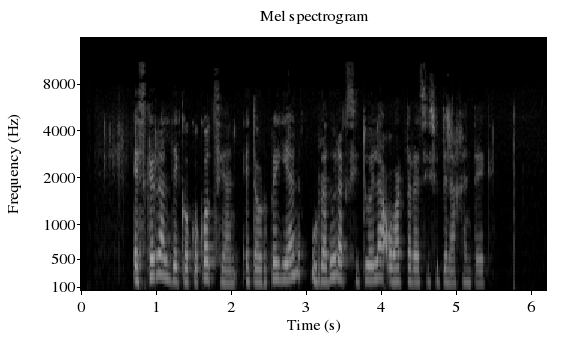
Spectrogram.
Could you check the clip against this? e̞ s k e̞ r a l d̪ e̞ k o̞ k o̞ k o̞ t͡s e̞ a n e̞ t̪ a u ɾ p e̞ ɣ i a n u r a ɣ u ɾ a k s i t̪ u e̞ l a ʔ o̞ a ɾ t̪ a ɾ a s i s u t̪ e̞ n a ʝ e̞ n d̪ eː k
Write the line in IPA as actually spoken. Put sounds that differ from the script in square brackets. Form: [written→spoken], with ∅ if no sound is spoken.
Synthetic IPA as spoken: e̞ s k e̞ r a l d̪ e̞ k o̞ k o̞ k o̞ t͡s e̞ a n e̞ t̪ a u ɾ p e̞ ɣ i a n u r a [ɣ→ð] u ɾ a k s i t̪ u e̞ l a ʔ o̞ a ɾ t̪ a ɾ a s i s u t̪ e̞ n a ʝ e̞ n [d̪→t̪] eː k

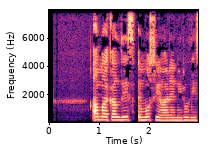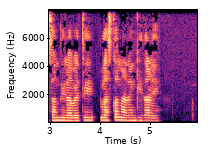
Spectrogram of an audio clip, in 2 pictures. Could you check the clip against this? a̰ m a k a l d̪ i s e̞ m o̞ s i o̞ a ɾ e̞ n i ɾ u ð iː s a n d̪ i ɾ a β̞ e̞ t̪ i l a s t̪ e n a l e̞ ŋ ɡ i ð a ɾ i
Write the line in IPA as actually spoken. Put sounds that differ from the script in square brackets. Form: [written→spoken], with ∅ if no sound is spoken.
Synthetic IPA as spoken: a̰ m a k a l d̪ i s e̞ m o̞ s i o̞ a ɾ e̞ n i ɾ u ð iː s a n d̪ i ɾ a β̞ e̞ t̪ i l a s t̪ [e→a] n a [l→ɾ] e̞ ŋ ɡ i ð a ɾ i

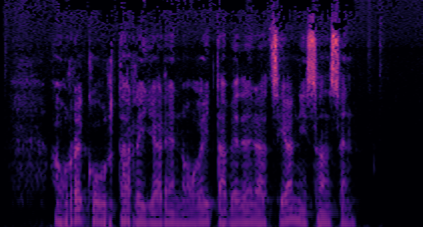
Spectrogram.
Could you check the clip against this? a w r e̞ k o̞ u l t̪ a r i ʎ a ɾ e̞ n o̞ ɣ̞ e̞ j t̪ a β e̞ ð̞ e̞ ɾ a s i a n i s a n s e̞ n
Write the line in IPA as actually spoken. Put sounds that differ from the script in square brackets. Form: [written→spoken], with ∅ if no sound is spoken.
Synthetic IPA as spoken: a w r e̞ k o̞ u [l→ɾ] t̪ a r i ʎ a ɾ e̞ n o̞ ɣ̞ e̞ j t̪ a β e̞ ð̞ e̞ ɾ a [s→t͡s] i a n i s a n s e̞ n

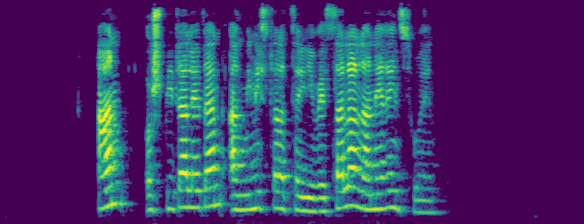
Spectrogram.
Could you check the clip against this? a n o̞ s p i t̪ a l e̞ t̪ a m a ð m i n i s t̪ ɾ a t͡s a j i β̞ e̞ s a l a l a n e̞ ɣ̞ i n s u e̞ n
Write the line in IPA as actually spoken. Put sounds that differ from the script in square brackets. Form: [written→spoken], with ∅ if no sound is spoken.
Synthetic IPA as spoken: a n o̞ s p i t̪ a l e̞ t̪ a [m→n] a ð m i n i s t̪ ɾ a t͡s a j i β̞ e̞ s a l a l a n e̞ ɣ̞ i n s u e̞ n

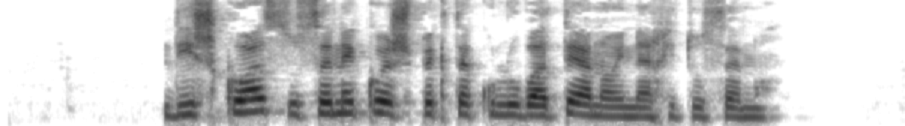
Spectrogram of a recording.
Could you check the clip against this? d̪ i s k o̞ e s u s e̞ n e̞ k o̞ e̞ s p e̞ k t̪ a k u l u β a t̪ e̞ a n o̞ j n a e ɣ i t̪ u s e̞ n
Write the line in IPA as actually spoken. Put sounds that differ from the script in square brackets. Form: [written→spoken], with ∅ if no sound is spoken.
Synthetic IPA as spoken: d̪ i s k o̞ [e→a] s u s e̞ n e̞ k o̞ e̞ s p e̞ k t̪ a k u l u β a t̪ e̞ a n o̞ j n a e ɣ i t̪ u s e̞ n

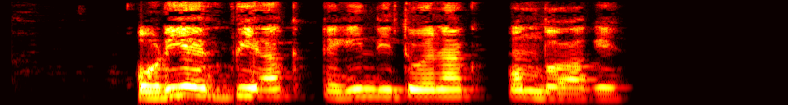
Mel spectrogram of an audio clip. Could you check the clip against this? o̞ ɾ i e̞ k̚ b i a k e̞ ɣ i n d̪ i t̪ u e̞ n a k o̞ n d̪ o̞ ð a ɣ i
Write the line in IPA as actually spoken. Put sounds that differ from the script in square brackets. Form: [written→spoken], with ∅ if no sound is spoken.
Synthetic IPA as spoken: o̞ ɾ i e̞ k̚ b i a k e̞ ɣ i n d̪ i t̪ u e̞ n a k o̞ n d̪ o̞ ð a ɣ i

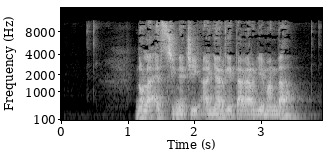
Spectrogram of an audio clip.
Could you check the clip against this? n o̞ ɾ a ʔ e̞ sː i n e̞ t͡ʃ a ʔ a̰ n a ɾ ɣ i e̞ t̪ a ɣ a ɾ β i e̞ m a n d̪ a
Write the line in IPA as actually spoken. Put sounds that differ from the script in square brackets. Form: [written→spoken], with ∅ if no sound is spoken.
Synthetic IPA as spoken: n o̞ [ɾ→l] a ʔ e̞ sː i n e̞ t͡ʃ [a→i] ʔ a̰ [n→ɲ] a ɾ ɣ i e̞ t̪ a ɣ a ɾ β i e̞ m a n d̪ a

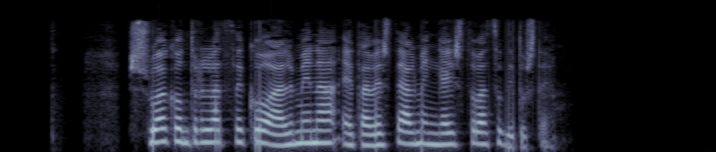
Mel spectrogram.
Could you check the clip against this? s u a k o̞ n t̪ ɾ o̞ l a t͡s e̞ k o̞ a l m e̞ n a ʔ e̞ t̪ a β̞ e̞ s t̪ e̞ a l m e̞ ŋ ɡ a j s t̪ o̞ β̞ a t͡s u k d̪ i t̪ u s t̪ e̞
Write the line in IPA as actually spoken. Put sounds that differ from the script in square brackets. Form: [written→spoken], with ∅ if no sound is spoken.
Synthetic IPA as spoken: s u a k o̞ n t̪ ɾ o̞ l a t͡s e̞ k o̞ a l m e̞ n a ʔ e̞ t̪ a β̞ e̞ s t̪ e̞ a l m e̞ ŋ ɡ a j s t̪ o̞ β̞ a t͡s u k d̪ i t̪ u s t̪ e̞

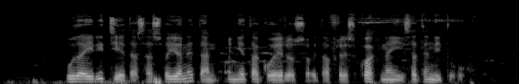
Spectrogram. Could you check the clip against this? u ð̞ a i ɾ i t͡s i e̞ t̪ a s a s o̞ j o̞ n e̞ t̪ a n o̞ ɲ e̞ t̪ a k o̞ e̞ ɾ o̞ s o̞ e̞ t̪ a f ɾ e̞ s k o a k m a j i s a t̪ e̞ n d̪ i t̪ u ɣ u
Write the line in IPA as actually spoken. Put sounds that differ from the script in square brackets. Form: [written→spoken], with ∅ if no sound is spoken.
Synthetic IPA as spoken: u ð̞ a i ɾ i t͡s i e̞ t̪ a s a s o̞ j o̞ n e̞ t̪ a n o̞ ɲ e̞ t̪ a k o̞ e̞ ɾ o̞ s o̞ e̞ t̪ a f ɾ e̞ s k o a k [m→n] a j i s a t̪ e̞ n d̪ i t̪ u ɣ u

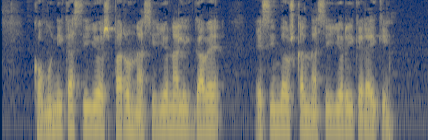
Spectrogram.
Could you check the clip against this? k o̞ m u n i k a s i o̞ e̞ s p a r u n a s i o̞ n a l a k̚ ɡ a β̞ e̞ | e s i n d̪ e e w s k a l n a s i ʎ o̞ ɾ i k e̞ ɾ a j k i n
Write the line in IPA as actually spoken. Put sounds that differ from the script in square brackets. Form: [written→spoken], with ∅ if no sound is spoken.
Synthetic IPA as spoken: k o̞ m u n i k a s i o̞ e̞ s p a r u n a s i o̞ n a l [a→i] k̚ ɡ a β̞ e̞ | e s i n d̪ [e→a] e w s k a l n a s i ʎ o̞ ɾ i k e̞ ɾ a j k i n

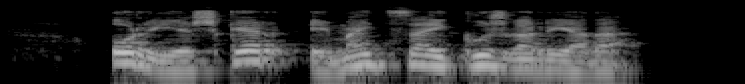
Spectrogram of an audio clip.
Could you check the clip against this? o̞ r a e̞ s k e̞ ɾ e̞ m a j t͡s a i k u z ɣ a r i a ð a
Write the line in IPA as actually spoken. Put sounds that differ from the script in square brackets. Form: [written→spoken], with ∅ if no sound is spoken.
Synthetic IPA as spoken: o̞ r [a→i] e̞ s k e̞ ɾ e̞ m a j t͡s a i k u z ɣ a r i a ð a

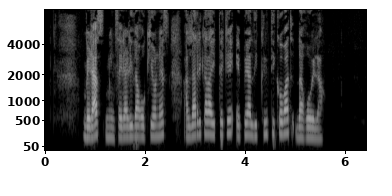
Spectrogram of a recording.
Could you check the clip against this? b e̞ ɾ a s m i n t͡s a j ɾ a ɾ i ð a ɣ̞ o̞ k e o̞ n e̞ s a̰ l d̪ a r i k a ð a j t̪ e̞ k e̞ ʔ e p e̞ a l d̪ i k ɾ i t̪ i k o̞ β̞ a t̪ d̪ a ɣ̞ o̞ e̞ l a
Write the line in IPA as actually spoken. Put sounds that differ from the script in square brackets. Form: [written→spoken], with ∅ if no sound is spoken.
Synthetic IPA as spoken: b e̞ ɾ a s m i n t͡s a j ɾ a ɾ i ð a ɣ̞ o̞ k [e→i] o̞ n e̞ s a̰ l d̪ a r i k a ð a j t̪ e̞ k e̞ ʔ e p e̞ a l d̪ i k ɾ i t̪ i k o̞ β̞ a t̪ d̪ a ɣ̞ o̞ e̞ l a

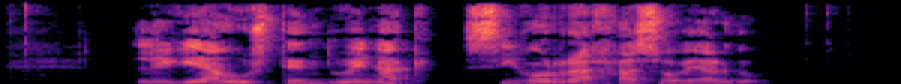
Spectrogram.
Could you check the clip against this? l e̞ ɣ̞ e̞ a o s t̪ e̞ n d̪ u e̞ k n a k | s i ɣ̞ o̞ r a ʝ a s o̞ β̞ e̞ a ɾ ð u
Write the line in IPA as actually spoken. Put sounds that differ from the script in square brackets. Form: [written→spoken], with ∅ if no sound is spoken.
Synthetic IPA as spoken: l e̞ ɣ̞ e̞ a [o→u] s t̪ e̞ n d̪ u e̞ [k→∅] n a k | s i ɣ̞ o̞ r a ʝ a s o̞ β̞ e̞ a ɾ ð u

